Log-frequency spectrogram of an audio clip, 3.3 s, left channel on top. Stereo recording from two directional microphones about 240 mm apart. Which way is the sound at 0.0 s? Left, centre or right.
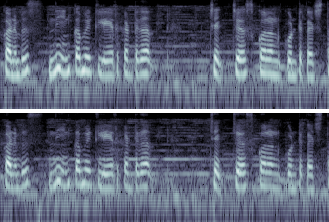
Left.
